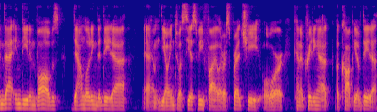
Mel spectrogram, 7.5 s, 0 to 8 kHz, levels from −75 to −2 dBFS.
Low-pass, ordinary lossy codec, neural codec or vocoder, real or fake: 7.2 kHz; MP3, 48 kbps; codec, 16 kHz, 4.8 kbps, FACodec; fake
